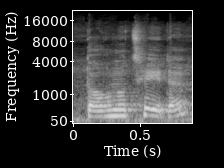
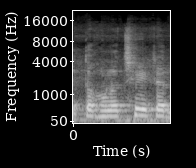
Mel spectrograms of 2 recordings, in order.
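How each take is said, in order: Both takes have the same delivery.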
